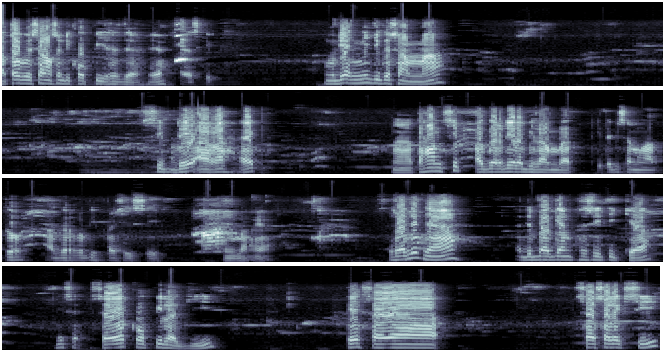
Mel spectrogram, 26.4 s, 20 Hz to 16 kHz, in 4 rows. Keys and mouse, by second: 3.4 right click, 5.5 KP_1, 8.4 shift+d, 18.7 KP_3, 20.4 z, 24.7 middle click, 25.5 middle click.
